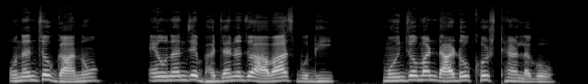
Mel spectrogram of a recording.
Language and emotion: Sindhi, neutral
